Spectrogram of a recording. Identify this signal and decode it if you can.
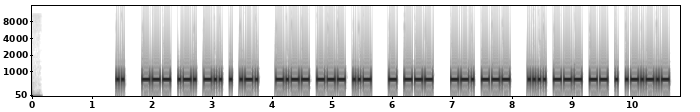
Morse code, heard as a keyed tone, about 28 wpm, 700 Hz. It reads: I ORDER YOU TO GO HOME.
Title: Sentences from Top 1000 Words - Review Part 2 - 28wpm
